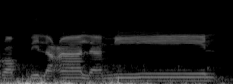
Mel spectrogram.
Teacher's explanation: যেহেতু আমরা থামলাম, তাই এক আলিফ টান না হয়ে এখন 3 আলিফ টান হবে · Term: মাদ্দে আরজি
